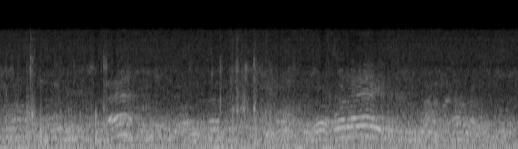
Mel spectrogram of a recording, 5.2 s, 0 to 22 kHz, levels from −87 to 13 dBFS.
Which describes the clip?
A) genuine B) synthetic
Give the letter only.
A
